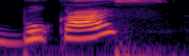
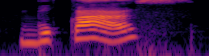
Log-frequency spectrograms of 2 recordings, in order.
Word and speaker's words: bukas: If you say bukas, bukas, the emphasis is on the second syllable, that means open. If you say bukas, bukas, emphasis is on the first syllable, that means tomorrow.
